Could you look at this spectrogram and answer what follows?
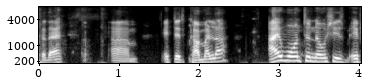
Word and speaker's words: Kamala: Um, it is Kamala.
